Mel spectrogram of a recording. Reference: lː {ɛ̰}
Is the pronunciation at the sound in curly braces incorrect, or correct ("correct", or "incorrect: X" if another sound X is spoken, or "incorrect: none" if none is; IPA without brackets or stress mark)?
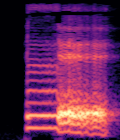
correct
